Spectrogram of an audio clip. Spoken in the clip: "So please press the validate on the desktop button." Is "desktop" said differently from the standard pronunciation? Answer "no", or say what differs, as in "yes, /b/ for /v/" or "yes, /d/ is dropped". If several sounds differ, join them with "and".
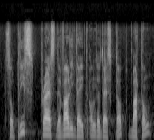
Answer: no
